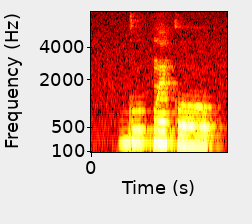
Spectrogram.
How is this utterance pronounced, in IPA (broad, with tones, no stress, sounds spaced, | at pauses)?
ɡ u˧ kʷ ɛ̃˦ k o˨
